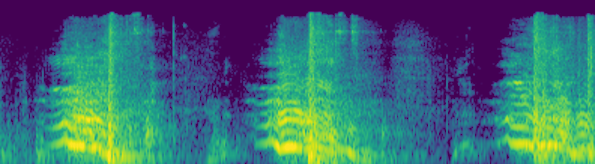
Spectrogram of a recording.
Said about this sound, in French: Il faut enfoncer cette porte. Je veux bien, oui, mais... Mais j'y arriverai jamais tout seul.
